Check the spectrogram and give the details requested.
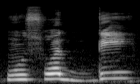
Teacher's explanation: मुस्वद, दाल ज़ेर दी, दाल के ऊपर तशदीद है, थोड़ा सा भारीपन होगा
